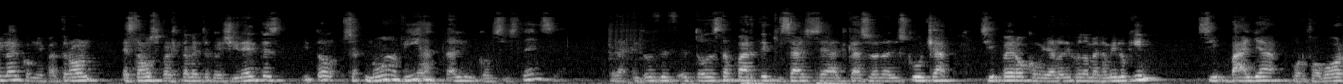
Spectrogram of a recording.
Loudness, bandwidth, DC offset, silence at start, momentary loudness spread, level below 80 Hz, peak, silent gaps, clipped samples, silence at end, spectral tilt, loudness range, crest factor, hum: -22 LUFS; 12.5 kHz; under 0.1%; 0 s; 11 LU; -38 dBFS; -4 dBFS; none; under 0.1%; 0 s; -6.5 dB/octave; 4 LU; 18 dB; none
